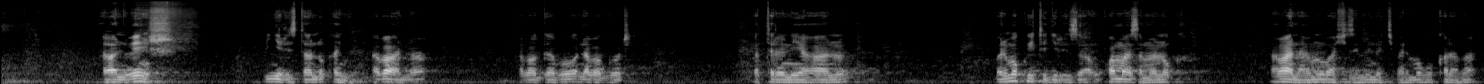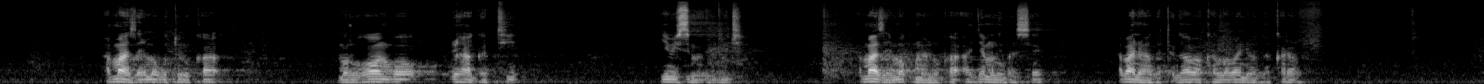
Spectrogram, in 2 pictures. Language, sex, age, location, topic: Kinyarwanda, male, 36-49, Huye, health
